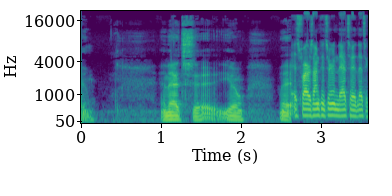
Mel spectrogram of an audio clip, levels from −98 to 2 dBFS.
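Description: From 2.63 s to the end at 3.59 s there's a section at the wrong speed: the speech runs twice as fast and jumps roughly ten semitones up, likely from being played against the wrong clock.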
